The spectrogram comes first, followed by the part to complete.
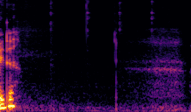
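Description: A few faint computer mouse clicks, about three spread over a second, over near-silent room tone.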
